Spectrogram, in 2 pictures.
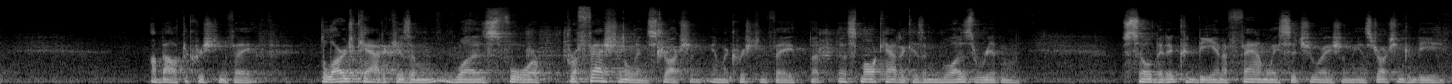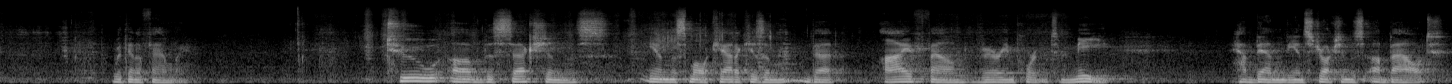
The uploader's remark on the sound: Resurrection Lutheran Church Sunday Service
